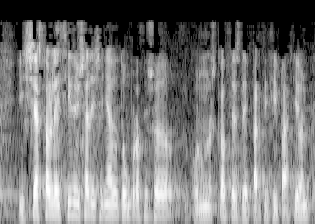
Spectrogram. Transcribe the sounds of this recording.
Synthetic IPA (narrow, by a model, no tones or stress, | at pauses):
iseaest̪aβleθiðoiseað̞ise̞ɲað̞ot̪oumpɾoθeso | ko̞nuno̞skawθe̞zðe̞paɾt̪iθipaθjo̞n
